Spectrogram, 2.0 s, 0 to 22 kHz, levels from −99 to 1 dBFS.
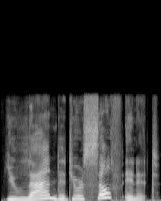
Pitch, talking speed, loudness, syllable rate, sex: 290 Hz, 150 wpm, -15 LUFS, 3.7 syllables/s, female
